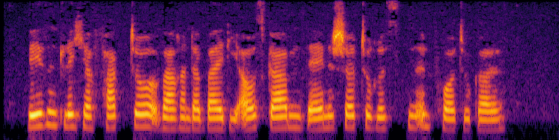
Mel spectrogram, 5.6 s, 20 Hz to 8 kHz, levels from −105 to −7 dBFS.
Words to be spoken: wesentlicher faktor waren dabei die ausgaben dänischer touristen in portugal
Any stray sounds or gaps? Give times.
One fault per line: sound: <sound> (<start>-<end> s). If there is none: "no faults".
no faults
